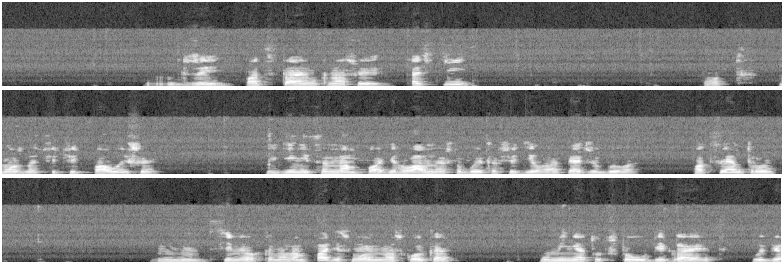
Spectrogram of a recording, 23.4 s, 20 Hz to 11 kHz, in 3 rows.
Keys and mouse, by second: 2.0 g, 5.0 shift+middle click, 6.1 shift+middle click, 8.0 g, 10.6 KP_1, 12.9 click, 13.8-16.3 drag, 18.1 KP_7, 21.0 shift+middle click.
